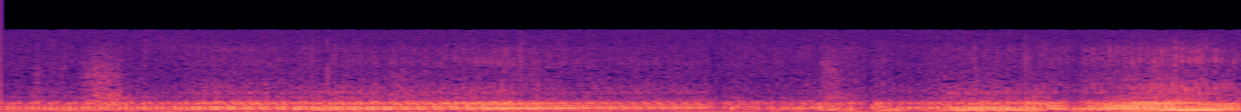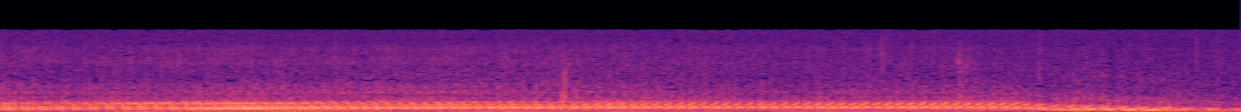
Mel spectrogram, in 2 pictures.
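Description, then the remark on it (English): A car engine hums steadily, its low rumble rising and falling as the car drives along to a rooming house on Garfield, with a brief surge around the middle before settling and fading slightly at the end. “Okay, you stay in the car.”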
